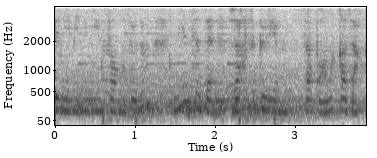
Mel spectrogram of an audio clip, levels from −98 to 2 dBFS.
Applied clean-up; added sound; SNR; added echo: none; Rain; 6 dB; reverberation time 1.6 s.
